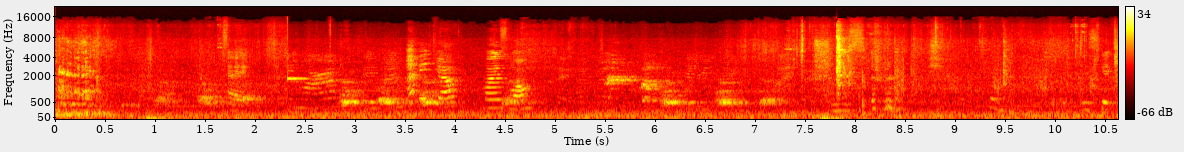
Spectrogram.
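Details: Shelter dogs at play in a yard at Pima Animal Care Center in Arizona, supervised by trained handlers; a run of quick repeated barks and yelps through the middle, over people's voices and low rumbling noise.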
